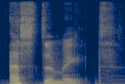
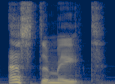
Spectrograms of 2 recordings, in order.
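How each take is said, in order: Both takes have the same delivery.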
